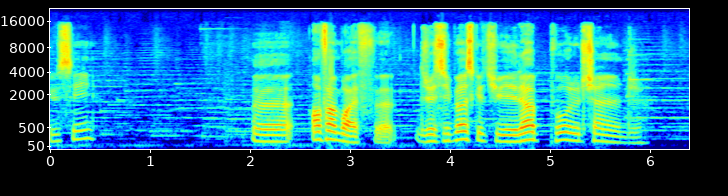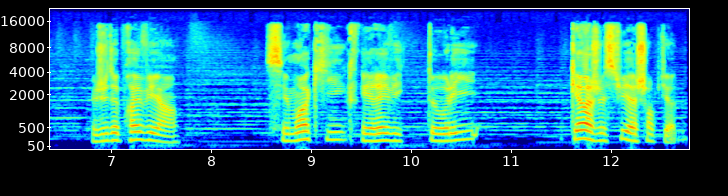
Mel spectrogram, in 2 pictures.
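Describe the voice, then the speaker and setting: A man's voice: on the high side, takes it slowly, pauses often, darkish tone, soft background music. A man voicing a flamboyant female gym leader in a game, with a put-on English accent and showy delivery. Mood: grandiose.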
